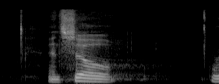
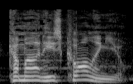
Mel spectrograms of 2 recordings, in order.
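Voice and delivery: louder, higher call; crowd calling out; 6 semitones higher, 7 dB louder than usual. Retold or imitated. Crowd urging the blind man on, calling out loud. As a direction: shout encouragement across a crowd.

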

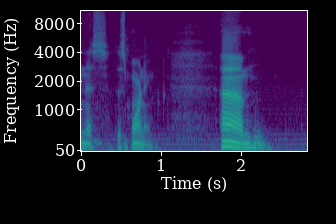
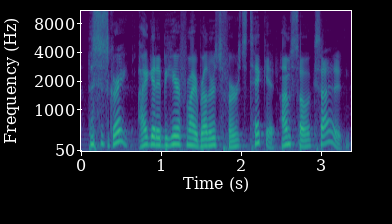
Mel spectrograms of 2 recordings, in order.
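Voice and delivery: higher, quick mock glee; gleeful brother; 7 semitones higher than usual. Brother gloating at his older brother's first ticket, mock glee. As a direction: tease like a delighted kid brother.

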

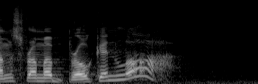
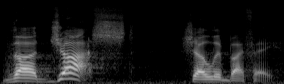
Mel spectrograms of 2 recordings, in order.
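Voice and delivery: "just" hit loud, then a drop; stress on just; 4 semitones lower, 3 dB louder, slower than usual. Shown as a demonstration. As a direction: punch "just", pause, finish low. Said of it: "each verse almost seems to emphasize a different word".

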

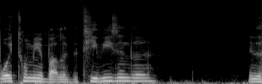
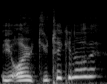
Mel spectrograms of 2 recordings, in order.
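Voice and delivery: higher, amazed; surprised; 10 semitones higher, faster than usual. Real, not acted. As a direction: call him out in disbelief. Calling out friend's big hit.

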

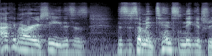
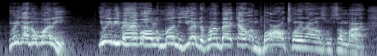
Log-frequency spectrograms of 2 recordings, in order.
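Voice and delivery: heated rant; 12 semitones higher, 4 dB louder, faster than usual. Real, not acted. Ranting at the man.

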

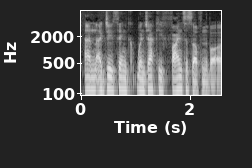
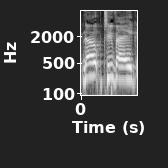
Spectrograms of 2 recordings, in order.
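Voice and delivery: higher, louder blunt dismissal; blunt call-out; 10 semitones higher, 5 dB louder than usual. Acted. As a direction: shut them down loudly, calling it out. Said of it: "and be like".

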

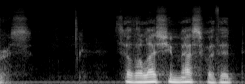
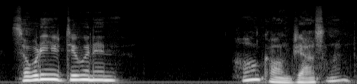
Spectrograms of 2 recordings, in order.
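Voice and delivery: mock surprise; 9 semitones higher, 3 dB louder than usual. Mock surprise at letter writer.

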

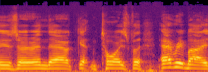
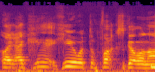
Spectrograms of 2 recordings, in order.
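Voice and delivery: normal talking voice

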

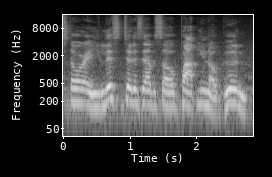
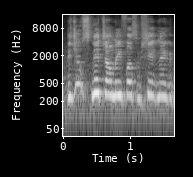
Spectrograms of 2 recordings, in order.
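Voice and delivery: usual speaking voice

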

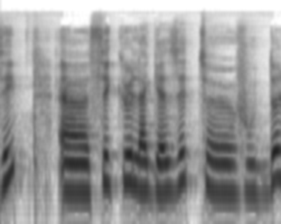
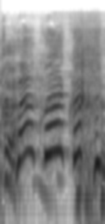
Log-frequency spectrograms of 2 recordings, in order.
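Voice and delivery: high-pitched, laughing disbelief; mock bewilderment; 13 semitones higher, 3 dB louder, much slower than usual. Host replays her baffled reaction to a co-host's joke, comic high bewilderment. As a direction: squeak it out in comic confusion, pitch jumping way up. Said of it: "j'étais en train de me dire".

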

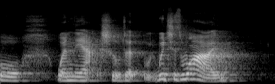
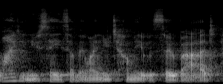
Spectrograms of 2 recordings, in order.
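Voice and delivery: low concerned friend voice; 14 semitones lower, 5 dB quieter, faster than usual. Retold or imitated. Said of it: "they were like".

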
